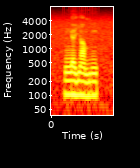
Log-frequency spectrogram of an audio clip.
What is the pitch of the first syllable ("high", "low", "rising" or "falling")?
low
